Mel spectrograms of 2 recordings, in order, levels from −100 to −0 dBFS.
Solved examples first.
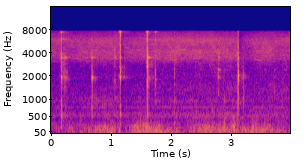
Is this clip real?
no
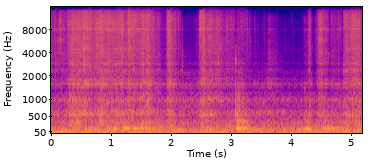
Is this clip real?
no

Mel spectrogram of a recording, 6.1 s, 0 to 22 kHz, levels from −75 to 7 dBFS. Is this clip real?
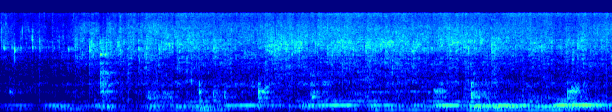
yes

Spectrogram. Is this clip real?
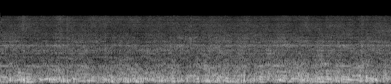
no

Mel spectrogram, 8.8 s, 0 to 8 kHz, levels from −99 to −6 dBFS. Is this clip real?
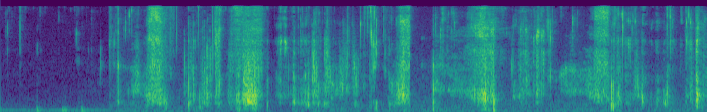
yes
